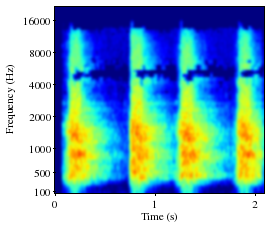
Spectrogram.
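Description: A dog barking four times in quick succession, about half a second apart.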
